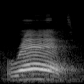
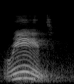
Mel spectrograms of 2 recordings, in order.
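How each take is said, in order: First: It sounds exactly like the word red. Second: It does not sound like the word red. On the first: It is the past participle, meaning read already. "fica read ... a mesma pronúncia de vermelho" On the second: It is the base form meaning to read. "Read é igual a ler"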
